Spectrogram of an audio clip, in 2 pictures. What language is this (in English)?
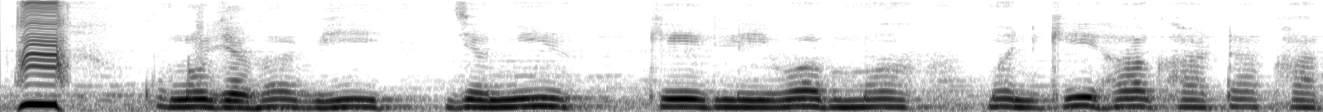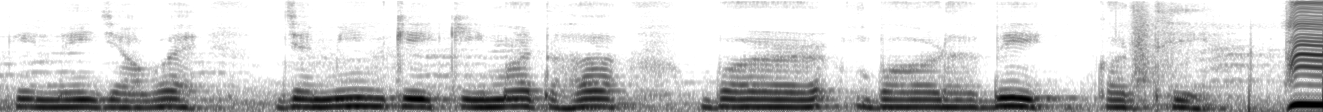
Chhattisgarhi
